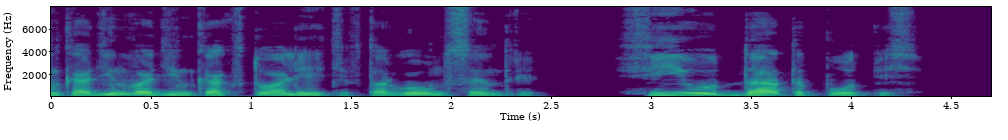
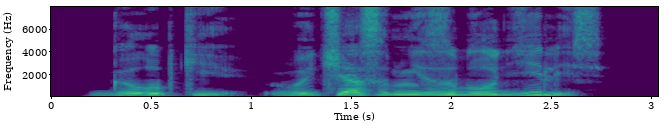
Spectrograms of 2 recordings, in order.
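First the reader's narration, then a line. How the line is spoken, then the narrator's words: Hoarse old muffled voice. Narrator (Russian): Хриплый старческий голос донесся из-под низко надвинутого капюшона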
